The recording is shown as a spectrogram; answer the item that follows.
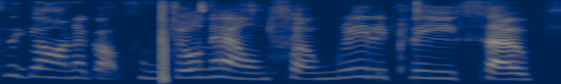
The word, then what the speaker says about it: Dunelm: Okay, but you don't pronounce the M or what? Doesn't sound like you pronounce the M. Yeah, Dunelm. Oh, you do say it.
